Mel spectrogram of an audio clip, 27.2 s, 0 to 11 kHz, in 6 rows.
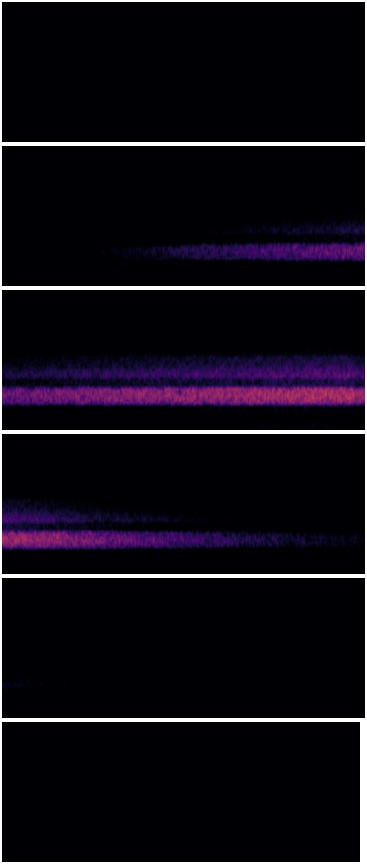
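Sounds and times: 
reversed effect sound in G minor: 6.0 - 17.0.

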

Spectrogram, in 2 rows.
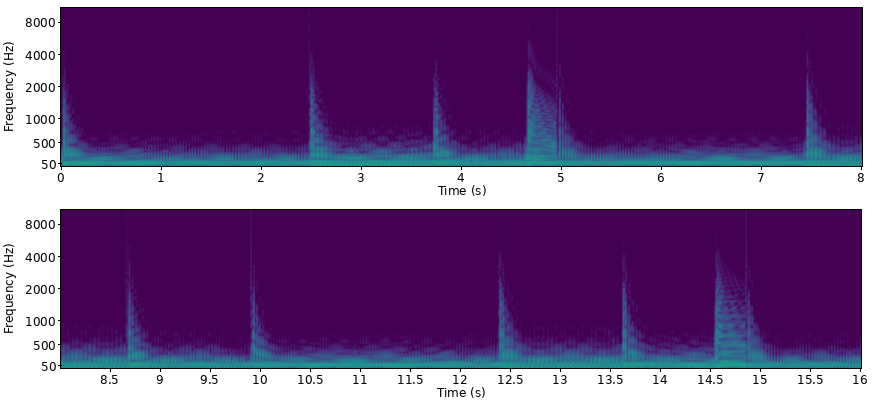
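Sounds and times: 
FM synth bass: 0.0 - 16.0.

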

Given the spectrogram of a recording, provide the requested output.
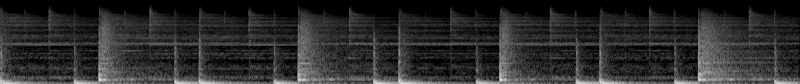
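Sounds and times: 
drum beat: 0.0 - 7.9.

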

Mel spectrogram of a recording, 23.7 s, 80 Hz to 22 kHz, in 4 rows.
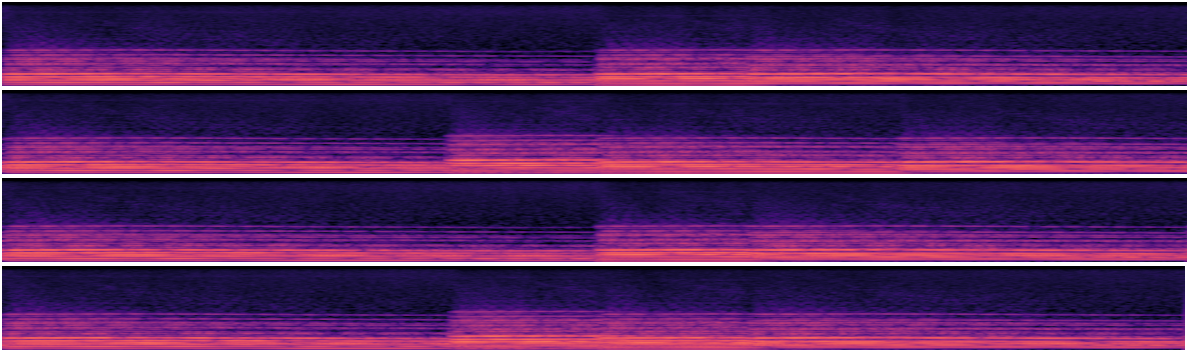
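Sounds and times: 
analog vintage tapedown synth pad chord in C: 0.0 - 23.6.

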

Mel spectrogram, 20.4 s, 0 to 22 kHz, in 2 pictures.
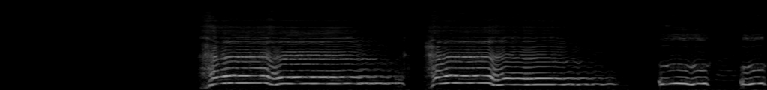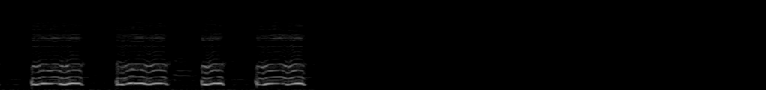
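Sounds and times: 
male vocal harmony in G major and D major: 2.7 - 14.4.

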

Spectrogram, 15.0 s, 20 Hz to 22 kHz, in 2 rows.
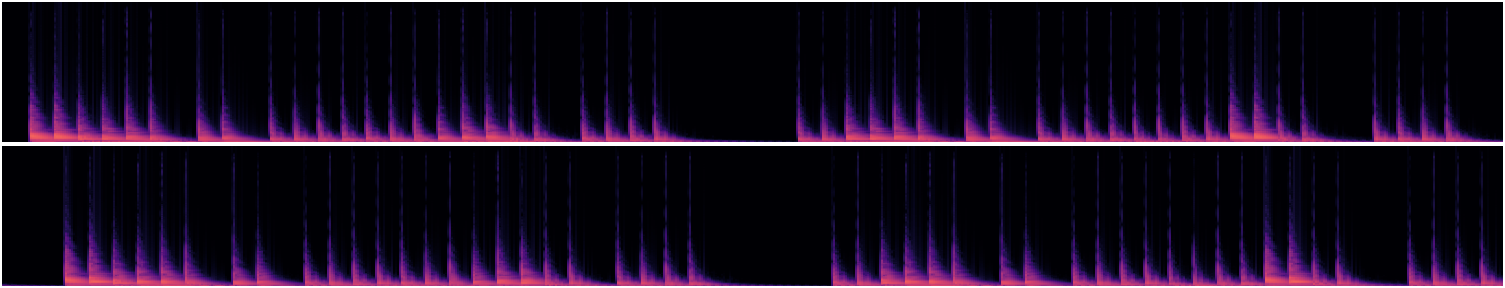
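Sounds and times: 
dry high bass in D minor: 0.2 - 15.0.

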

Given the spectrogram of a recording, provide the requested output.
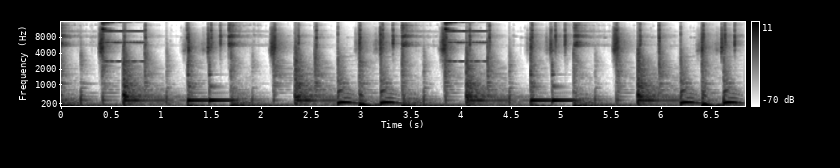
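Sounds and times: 
mixed percussion: 0.0 - 6.8.

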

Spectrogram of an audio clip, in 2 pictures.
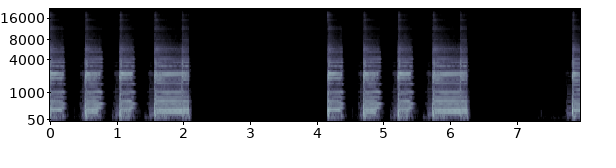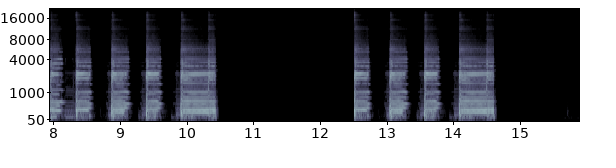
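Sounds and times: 
guitar strumming with no effects: 0.0 - 2.1, 4.2 - 6.3, 7.8 - 10.4, 12.6 - 14.6.

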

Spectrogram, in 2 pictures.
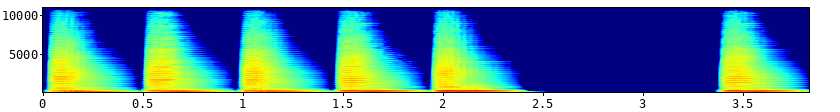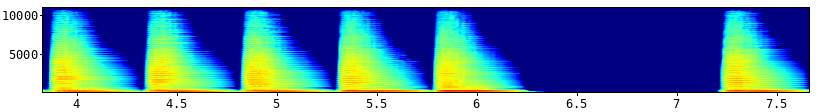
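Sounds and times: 
bass loop in D: 0.0 - 2.4, 3.4 - 6.2, 7.2 - 7.6.

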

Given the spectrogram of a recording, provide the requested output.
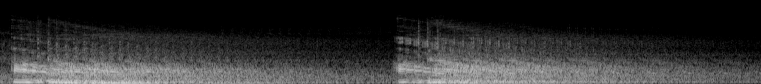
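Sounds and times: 
hypnotic techno vocal loop: 0.0 - 3.0, 4.0 - 5.9.

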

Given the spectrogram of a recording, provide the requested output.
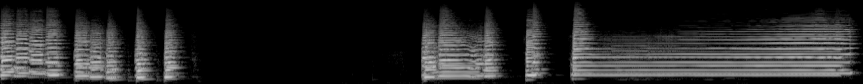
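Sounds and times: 
horns playing in D minor: 0.0 - 2.0, 4.2 - 8.6.

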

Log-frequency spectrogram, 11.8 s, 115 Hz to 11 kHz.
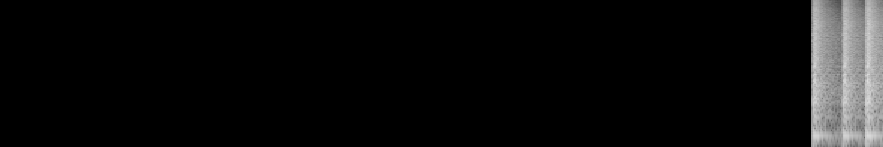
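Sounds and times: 
106 bpm drum fill: 10.9 - 11.7.

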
